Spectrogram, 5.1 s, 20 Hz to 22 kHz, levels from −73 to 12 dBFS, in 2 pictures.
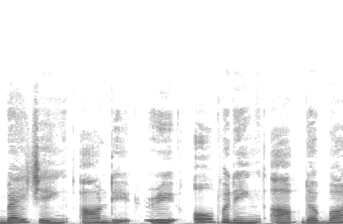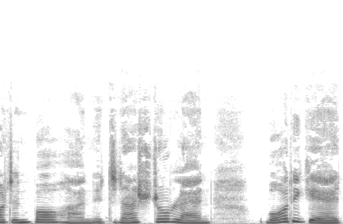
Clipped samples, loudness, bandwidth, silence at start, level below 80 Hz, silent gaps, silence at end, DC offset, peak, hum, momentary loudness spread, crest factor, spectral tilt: under 0.1%; -22 LUFS; 14.5 kHz; 0 s; -48 dBFS; none; 0 s; under 0.1%; -6 dBFS; none; 5 LU; 16 dB; -5 dB/octave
